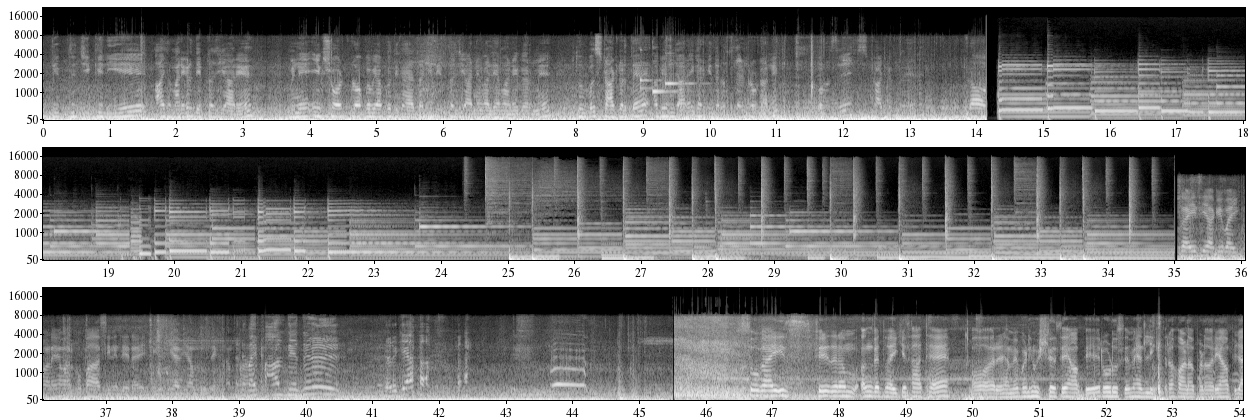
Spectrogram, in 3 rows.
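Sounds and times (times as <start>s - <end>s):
engine and road rumble: 0.0s - 14.3s, 29.6s - 54.0s
person speaking: 9.0s - 10.8s
car rumble inside cabin: 35.1s - 53.0s.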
